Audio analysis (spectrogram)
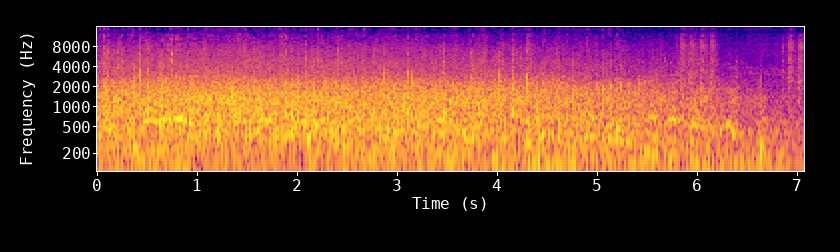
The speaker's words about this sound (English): Iowa is now the 34th state to formally sanction girls wrestling as an official high school sport. Here is the audio from that announcement, caught on camera from our excellent photographer, Joe Kress, complete with the long applause that followed.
